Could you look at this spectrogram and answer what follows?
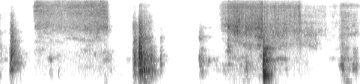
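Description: Tap water runs in short bursts into a sink while pork belly is rinsed, with intermittent splashing gushes separated by quiet gaps, close and moderately loud.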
